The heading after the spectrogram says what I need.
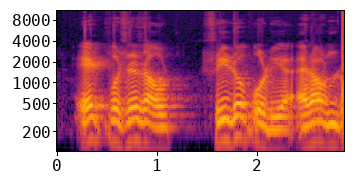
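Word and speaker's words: pseudopodia: कुछ प्रोजेक्शन निकालता है, कॉल्ड पैसिडोपोडिया, जिन्हें सीडोपोडिया कहते हैं। पी यहाँ साइलेंट है।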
